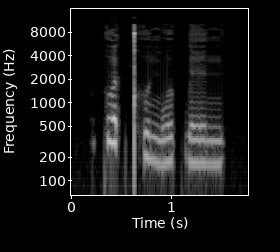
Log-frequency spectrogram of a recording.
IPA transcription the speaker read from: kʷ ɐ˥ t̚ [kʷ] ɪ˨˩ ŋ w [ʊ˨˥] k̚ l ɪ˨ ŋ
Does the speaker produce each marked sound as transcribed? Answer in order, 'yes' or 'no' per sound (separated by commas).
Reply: no, yes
